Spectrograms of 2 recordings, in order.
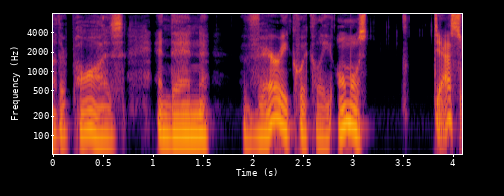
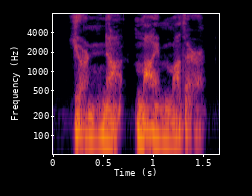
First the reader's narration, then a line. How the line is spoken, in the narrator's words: he says, quietly, calmly, almost as if to himself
